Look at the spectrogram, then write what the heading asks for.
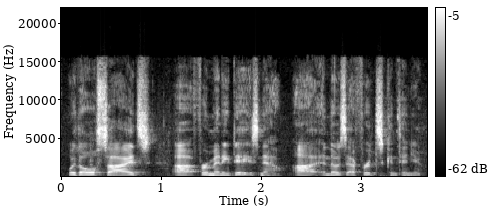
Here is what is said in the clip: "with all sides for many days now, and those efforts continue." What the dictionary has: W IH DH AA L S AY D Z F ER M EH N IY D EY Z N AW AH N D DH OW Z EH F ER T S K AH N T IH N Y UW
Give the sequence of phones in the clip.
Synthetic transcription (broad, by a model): W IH DH AA L S AY D Z F ER M EH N IY D EY Z N AW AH N DH OW Z EH F ER T S K N T IH N Y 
